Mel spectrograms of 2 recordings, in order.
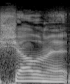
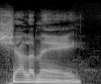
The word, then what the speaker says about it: Chalamet: Director Paul King, who also did Paddington, and Timothy Chalamet, who is in the... Or is it Chalamet? Shall we do the French pronunciation?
